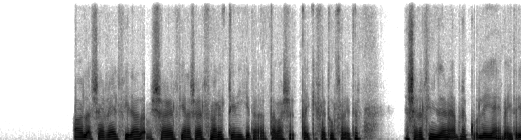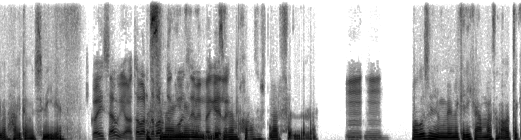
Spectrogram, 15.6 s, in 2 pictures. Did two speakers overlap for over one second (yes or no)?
yes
